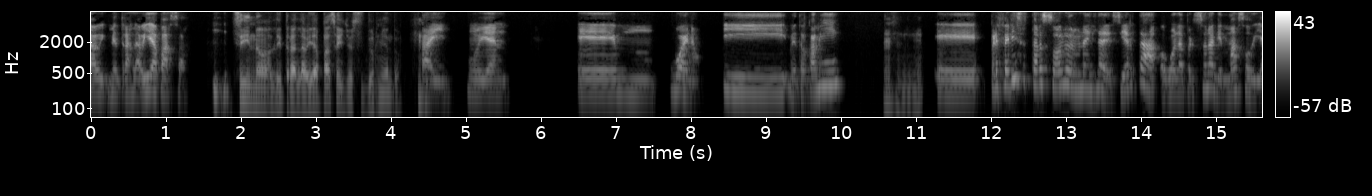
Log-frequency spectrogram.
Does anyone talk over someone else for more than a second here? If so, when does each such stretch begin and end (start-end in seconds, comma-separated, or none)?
none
